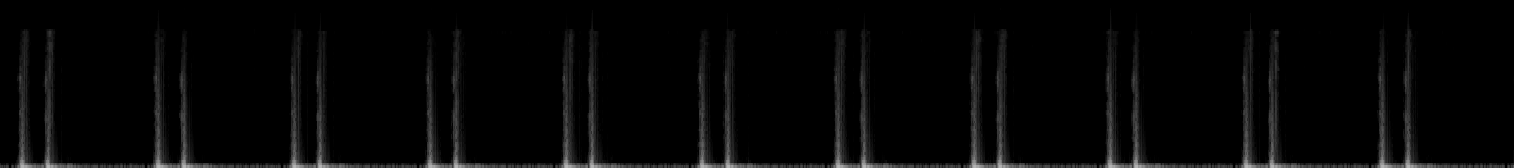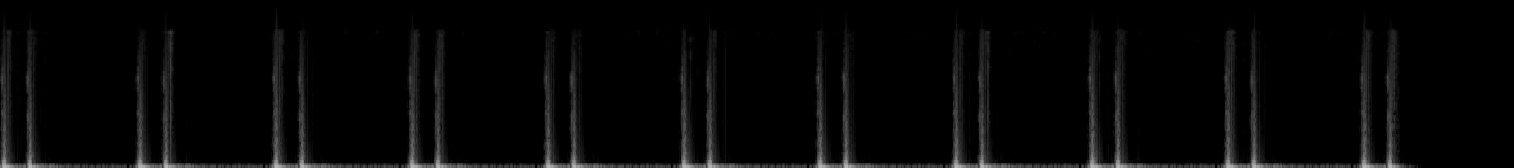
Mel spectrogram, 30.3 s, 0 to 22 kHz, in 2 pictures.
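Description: Heartbeat sound effect: a slow, deep double thump repeating evenly about every 1.4 seconds, stopping shortly before the end.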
